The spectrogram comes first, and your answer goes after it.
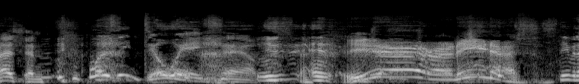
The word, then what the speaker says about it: Enos: Enos rhymes with Venus.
